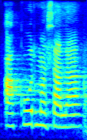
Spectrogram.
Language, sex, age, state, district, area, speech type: Goan Konkani, female, 18-30, Goa, Murmgao, rural, spontaneous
